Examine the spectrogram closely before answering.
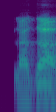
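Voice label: "laga", Malay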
